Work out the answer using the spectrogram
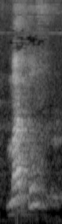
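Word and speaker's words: μάρτυς: En el griego la palabra es martus. Acento en la A, martus.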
